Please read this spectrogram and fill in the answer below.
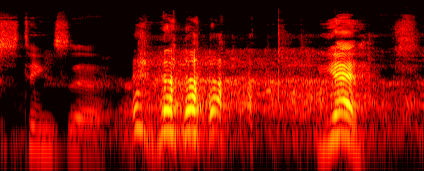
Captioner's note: audience laughs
